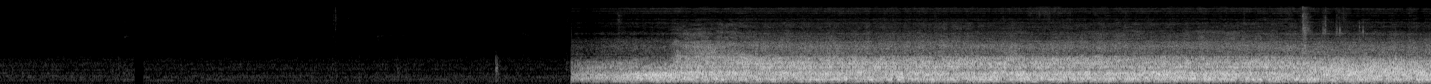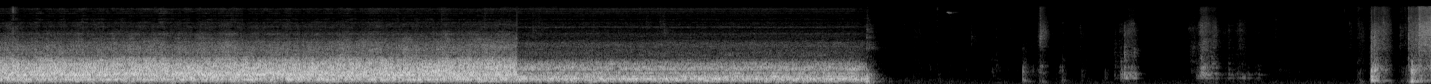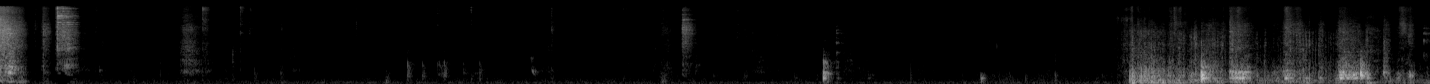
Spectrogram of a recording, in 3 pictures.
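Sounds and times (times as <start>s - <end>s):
gas furnace burner roaring: 5.7s - 23.1s, 39.8s - 42.9s.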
